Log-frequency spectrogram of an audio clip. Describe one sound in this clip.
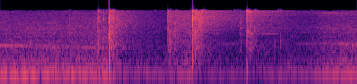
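Metal swords clash sharply.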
